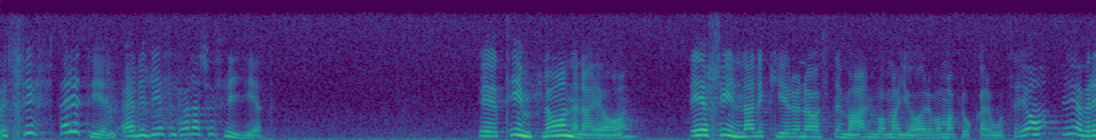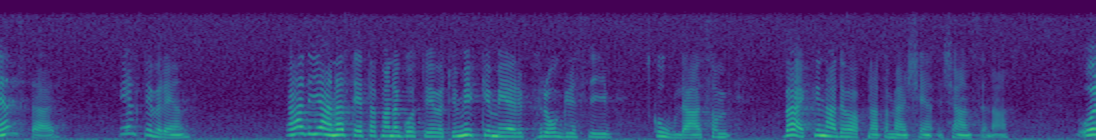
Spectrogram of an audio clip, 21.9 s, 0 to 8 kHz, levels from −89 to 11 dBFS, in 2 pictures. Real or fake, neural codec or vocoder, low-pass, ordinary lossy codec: real; none; 7.2 kHz; none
